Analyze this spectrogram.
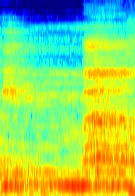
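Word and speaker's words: مِمَّ: Jadi mimmanya dibaca panjang pendek manya. Baca pendek. Nah, banyak orang bacanya panjang. Salah dibaca. Jadi baca begini. Falyanzuril insanu mimma khuliq. Dibaca mimma khuliq. Salah betul? Salah kenapa? Karena di kalimat mimma enggak ada huruf alif.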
